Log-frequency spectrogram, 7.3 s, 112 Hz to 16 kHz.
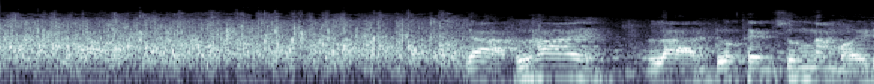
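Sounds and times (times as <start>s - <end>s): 
crowd applauding: 0.0s - 4.2s
speech: 3.9s - 7.2s.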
